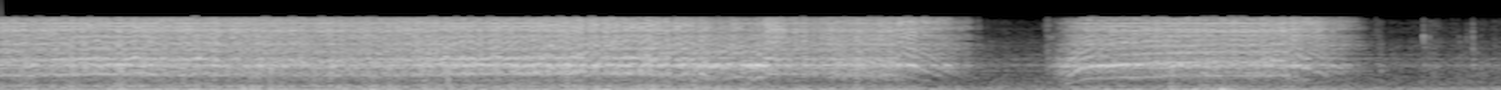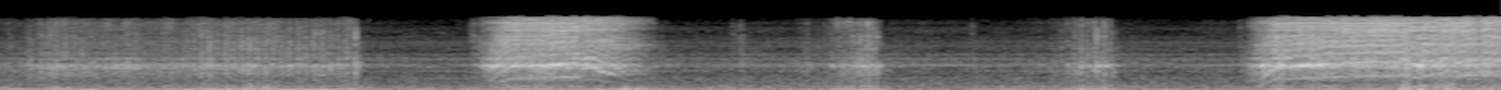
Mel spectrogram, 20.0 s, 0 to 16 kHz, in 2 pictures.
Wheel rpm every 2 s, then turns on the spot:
160, 160, 150, 90, 50, 20, 40, 10, 10, 130.
8-12 14-16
